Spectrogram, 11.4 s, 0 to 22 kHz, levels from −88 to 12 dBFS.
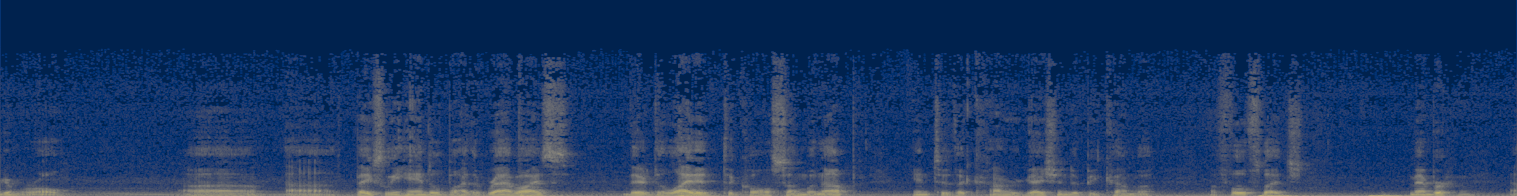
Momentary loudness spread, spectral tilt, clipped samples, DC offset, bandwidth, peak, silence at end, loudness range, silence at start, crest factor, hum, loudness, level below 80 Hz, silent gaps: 18 LU; -6.5 dB/octave; under 0.1%; under 0.1%; 16 kHz; -6 dBFS; 0 s; 4 LU; 0 s; 18 dB; none; -26 LUFS; -32 dBFS; none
